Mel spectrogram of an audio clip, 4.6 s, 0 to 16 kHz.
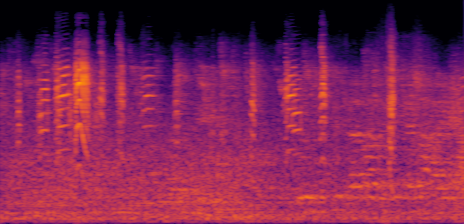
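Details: Zebra finches in a big cage, two adults with three juvenile and three newborn young, 4 May 2023. Scattered nasal calls, one loud note near the start and softer ones spread through the rest.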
